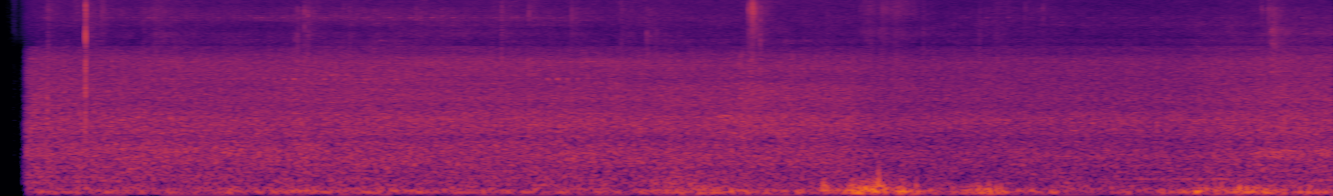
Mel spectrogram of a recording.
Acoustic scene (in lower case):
street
